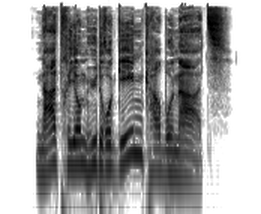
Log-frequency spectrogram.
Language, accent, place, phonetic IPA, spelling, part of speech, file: German, Germany, Berlin, [naːtʁiʊmhydʁoˈɡeːnkaʁbonaːt͡s], Natriumhydrogenkarbonats, noun, De-Natriumhydrogenkarbonats.ogg
- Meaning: genitive singular of Natriumhydrogenkarbonat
